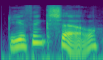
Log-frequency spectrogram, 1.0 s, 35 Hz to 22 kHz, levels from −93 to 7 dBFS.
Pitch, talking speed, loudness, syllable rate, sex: 150 Hz, 235 wpm, -15 LUFS, 4.5 syllables/s, male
